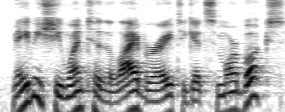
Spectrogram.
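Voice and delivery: plain

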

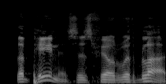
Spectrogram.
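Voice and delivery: put-on Transylvanian-accented voice. Recalling the narrator of fifth-grade videos, in a Transylvanian voice. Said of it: "He's like doing like a Transylvanian voice".

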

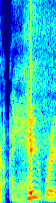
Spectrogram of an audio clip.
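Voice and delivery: mock fervent, passionate, all-in outburst. Quoting a movie character's line, imitating a mock-passionate delivery. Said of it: "he says that with such passion".

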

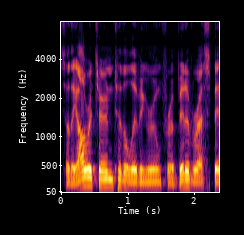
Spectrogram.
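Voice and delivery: plain

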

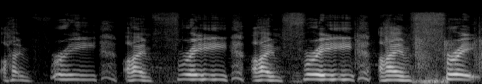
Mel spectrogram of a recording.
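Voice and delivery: tearful, weeping, very slow and dragged out. Retelling how a young woman wept after prayer: imitating weeping. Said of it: "she started to weep".

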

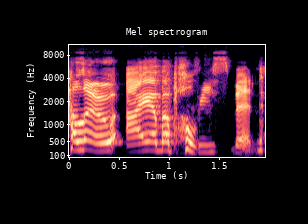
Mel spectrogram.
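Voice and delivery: put-on confused older man voice. Acting out Malcolm with boomer energy reporting a crime: imitating clueless boomer Malcolm. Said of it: "He's like".

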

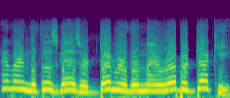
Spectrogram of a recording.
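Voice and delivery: very high, loud, belted puppet voice. A podcast bit, playing Ernie chatting with Bert about the podcast: Ernie voice. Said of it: "give me an impression and finish this out".

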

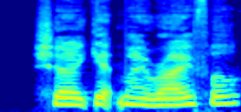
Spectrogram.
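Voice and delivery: ordinary delivery

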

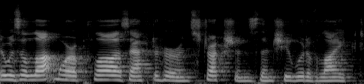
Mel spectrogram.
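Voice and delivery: plain

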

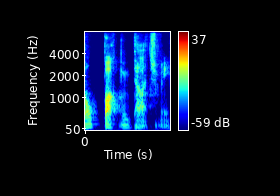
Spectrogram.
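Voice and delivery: mock mumbling under the breath. Retelling what she said while trying to find seats, retelling a mutter under breath. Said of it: "just like under my breath".

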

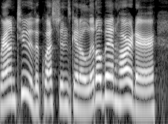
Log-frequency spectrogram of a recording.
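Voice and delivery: normal talking voice

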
